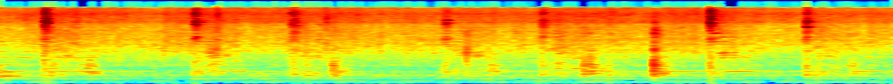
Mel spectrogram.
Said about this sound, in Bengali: এবার আলাদা আলাদা করে সামান্য ভেজে নেব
